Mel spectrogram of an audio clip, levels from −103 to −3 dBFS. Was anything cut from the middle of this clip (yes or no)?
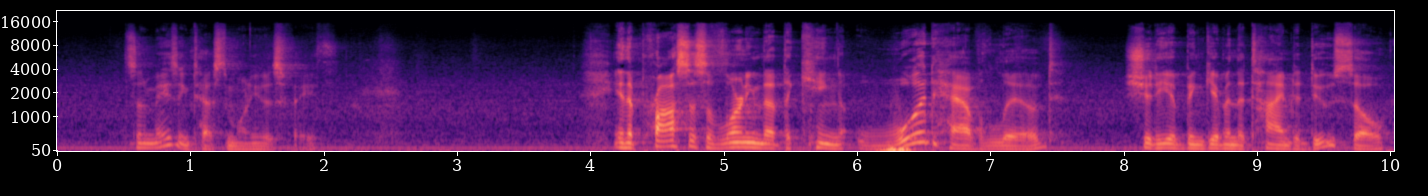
no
